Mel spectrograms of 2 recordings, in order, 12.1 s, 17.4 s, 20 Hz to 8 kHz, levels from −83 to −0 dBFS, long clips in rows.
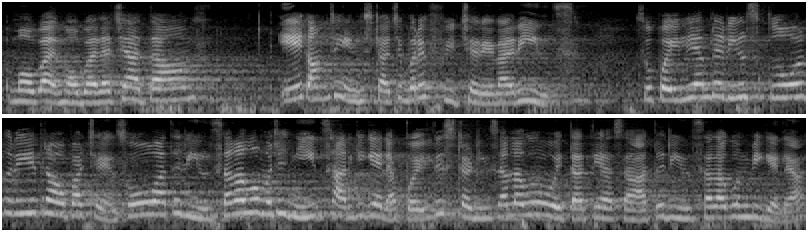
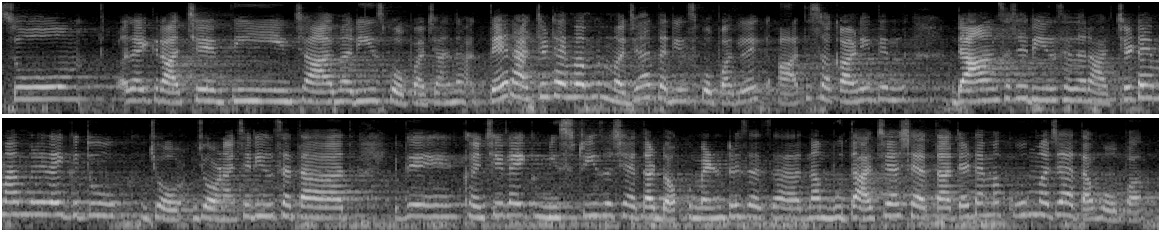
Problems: background sounds at intervals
